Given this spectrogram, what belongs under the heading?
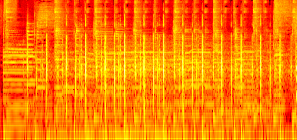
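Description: Horse hooves clip-clop in a steady, even rhythm of sharp, close knocks that repeat throughout, standing alone with no talking.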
